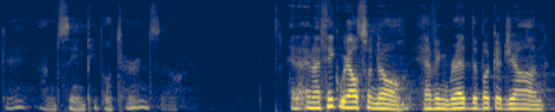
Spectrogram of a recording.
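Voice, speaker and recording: A man's voice: mid-range voice, moderate pace, creaky, dark tone, a little hiss or hum. A man from Ohio giving a sermon to a church congregation as a guest lay preacher, stumbling and repeating words with lots of fillers. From Ohio, USA.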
